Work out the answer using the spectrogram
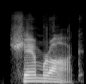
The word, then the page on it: shamrock: American English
